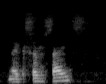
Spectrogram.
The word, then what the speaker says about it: Nexersys: Entonces, la primera de ellas se llama el Nexer, Nexersys. No sé si se pronuncia así. ¿Es el Nexersys o Nexersys? – Nexercise. – Nexercise. Suena más como un exercise, ¿no? – Como pues, eh, ejercicio, en inglés, sí.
